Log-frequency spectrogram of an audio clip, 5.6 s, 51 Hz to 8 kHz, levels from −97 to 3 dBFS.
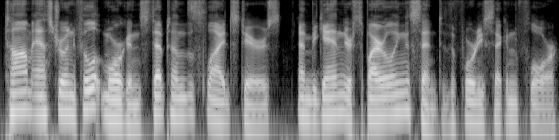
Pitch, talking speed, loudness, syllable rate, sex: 105 Hz, 205 wpm, -18 LUFS, 5.8 syllables/s, male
